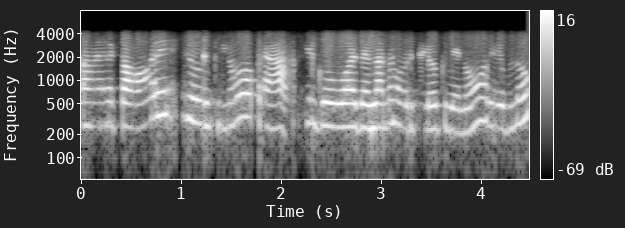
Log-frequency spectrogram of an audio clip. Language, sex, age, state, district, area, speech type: Tamil, female, 18-30, Tamil Nadu, Pudukkottai, rural, conversation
